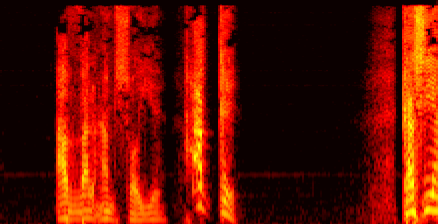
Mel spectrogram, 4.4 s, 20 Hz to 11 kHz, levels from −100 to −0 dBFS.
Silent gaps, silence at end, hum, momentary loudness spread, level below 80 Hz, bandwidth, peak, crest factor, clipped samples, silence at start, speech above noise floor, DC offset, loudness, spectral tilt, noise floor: none; 0 s; none; 23 LU; -60 dBFS; 10.5 kHz; -4 dBFS; 28 dB; under 0.1%; 0.6 s; 56 dB; under 0.1%; -29 LUFS; -1.5 dB/octave; -85 dBFS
